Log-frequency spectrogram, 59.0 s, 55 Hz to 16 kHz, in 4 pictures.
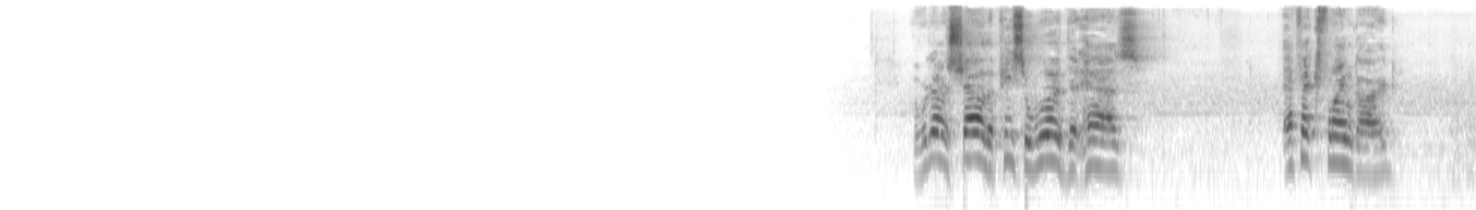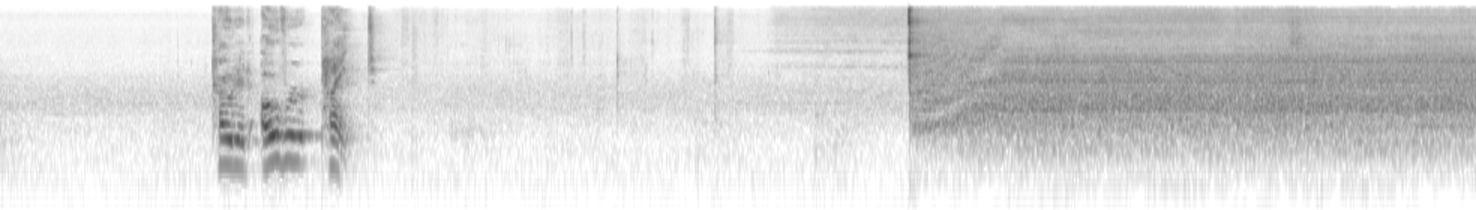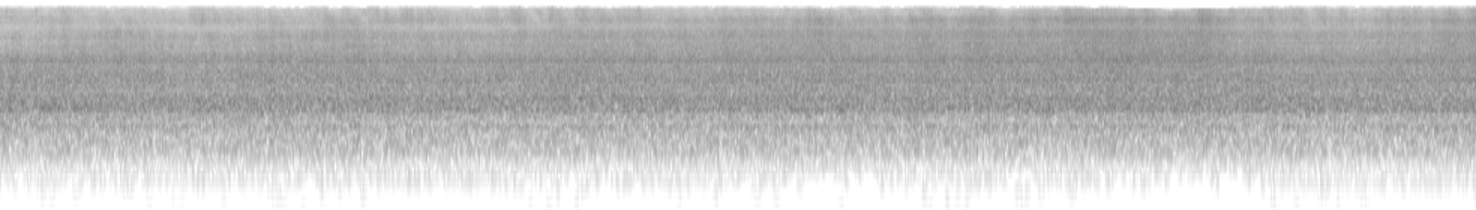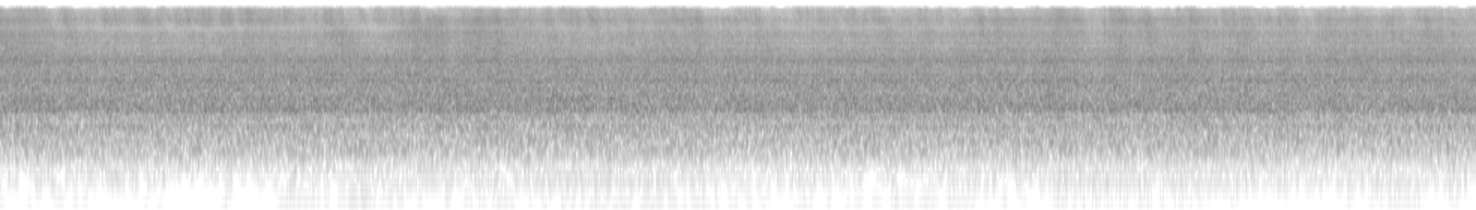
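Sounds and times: blowtorch flame hissing: 22.4s - 59.0s.

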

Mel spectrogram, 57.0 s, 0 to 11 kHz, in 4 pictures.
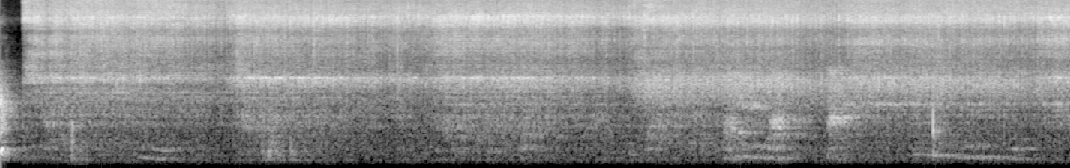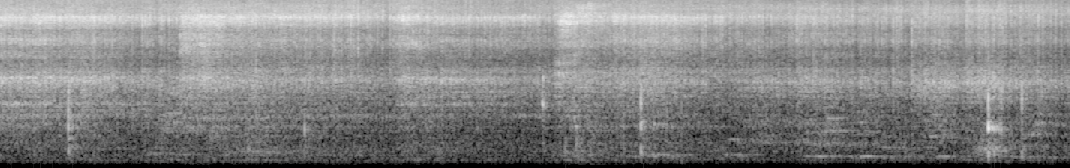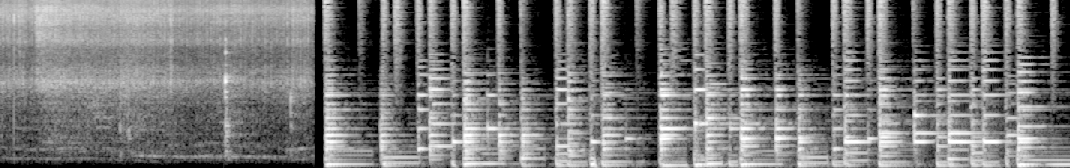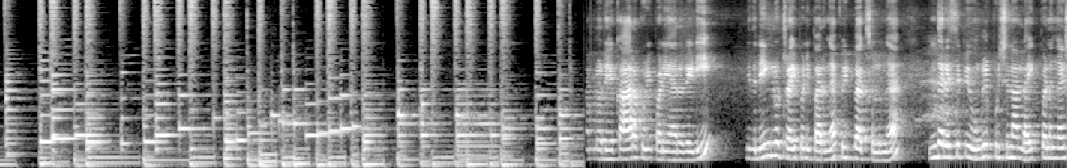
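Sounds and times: batter sizzling in a pan: 0.3s - 32.8s.

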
